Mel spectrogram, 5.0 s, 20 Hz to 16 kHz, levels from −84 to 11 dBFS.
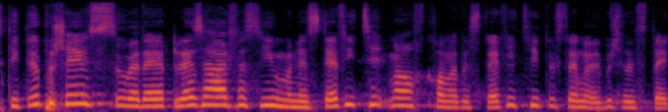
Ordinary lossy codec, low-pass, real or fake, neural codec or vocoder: AAC, 64 kbps; 14.4 kHz; fake; codec, 44.1 kHz, 2.6 kbps, DAC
